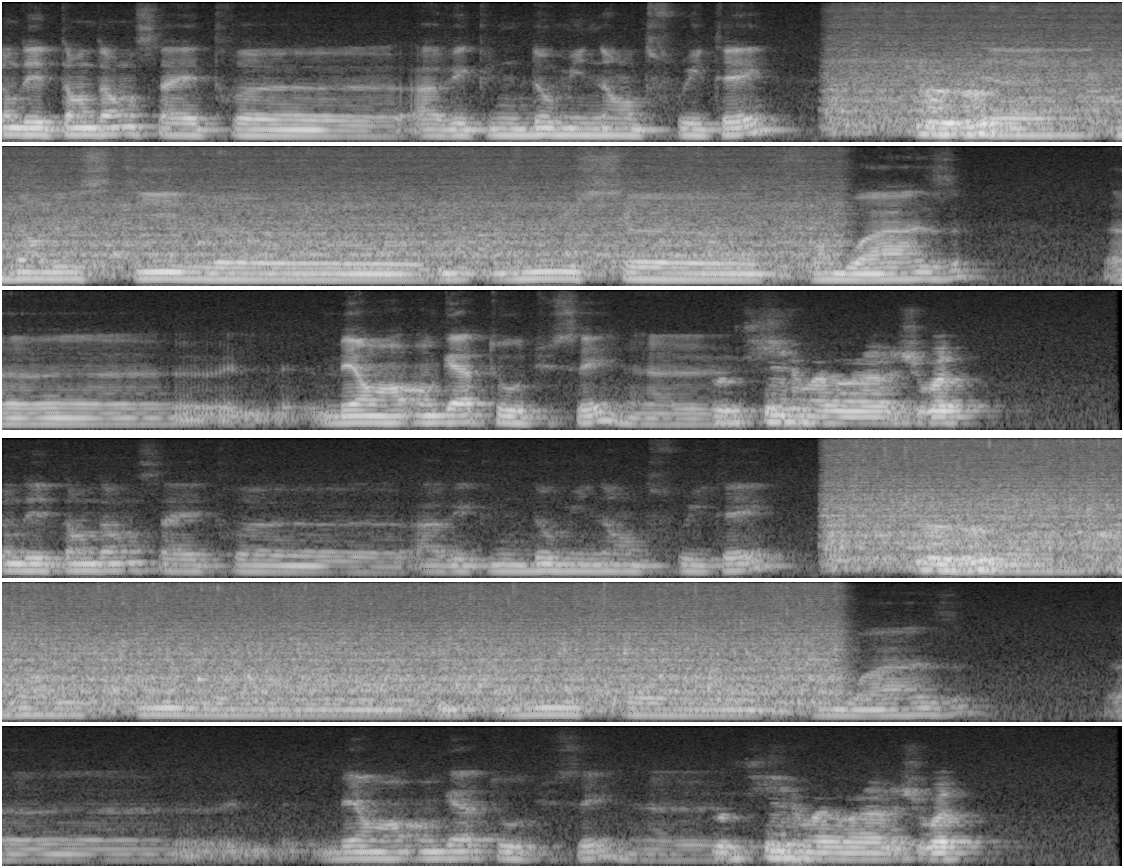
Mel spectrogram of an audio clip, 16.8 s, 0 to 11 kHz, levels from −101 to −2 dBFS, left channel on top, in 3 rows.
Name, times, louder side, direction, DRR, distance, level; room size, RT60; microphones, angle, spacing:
voice 1, 0.0-3.9 4.9-10.4 11.1-15.1, left 6 dB, 80° left, 0.3 m, -27 dB
Stream, 4.1-9.8, right 3 dB, 45° right, 0.6 m, -28 dB
voice 2, 4.6-5.0 14.8-15.9, left 1 dB, 30° left, 0.9 m, -22 dB
3.1 x 3.1 x 3.9 m
head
